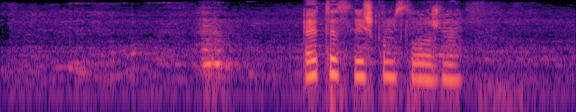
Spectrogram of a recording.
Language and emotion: Russian, neutral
